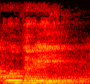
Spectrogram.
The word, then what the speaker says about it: قدری: اس کے بعد ہمارے پاس جو لفظ ہے وہ ہے کاف کے اوپر پیش، دال کے اوپر جزم، رے کے نیچے زیر، یہ چھوڑ کے یہ کے اوپر جزم. یہ لفظ بنے گا قدری.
